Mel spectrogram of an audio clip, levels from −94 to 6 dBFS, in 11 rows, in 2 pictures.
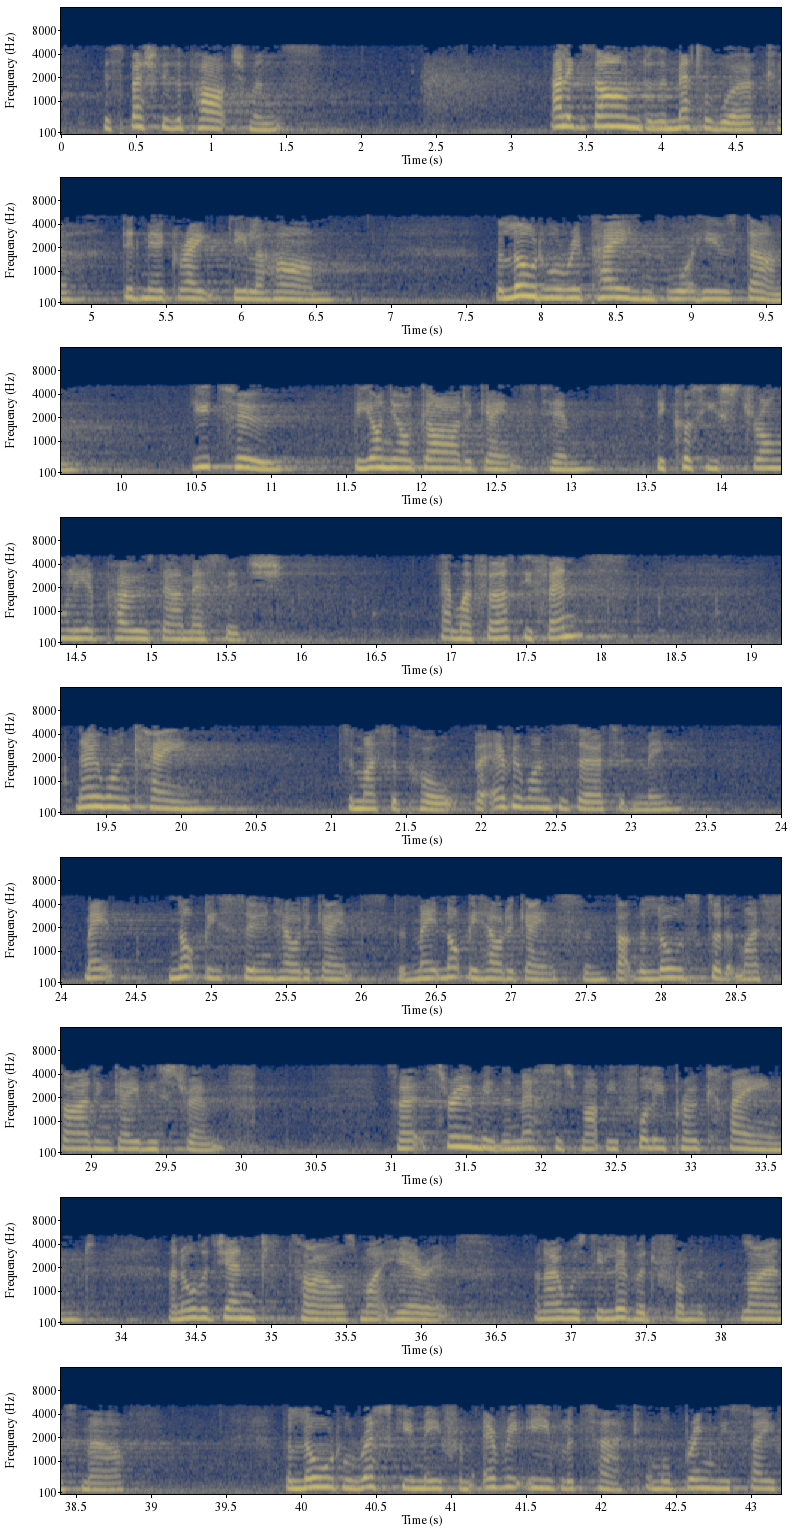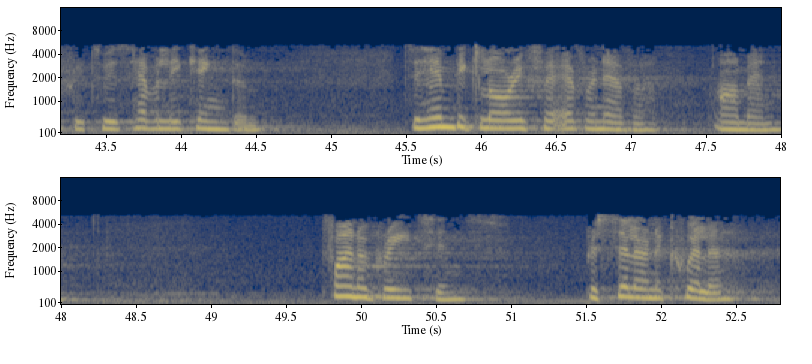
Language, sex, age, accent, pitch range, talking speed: English, female, 50-69, British, 200-240 Hz, 150 wpm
